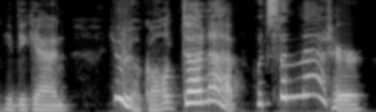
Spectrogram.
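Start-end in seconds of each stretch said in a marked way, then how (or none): 1.1-3.7 high, rising astonished questioning. A narrator's reading. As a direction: ask in startled concern, pitch leaping up. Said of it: "stared at him in astonishment".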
